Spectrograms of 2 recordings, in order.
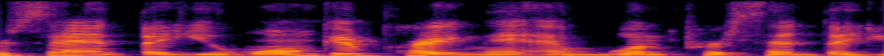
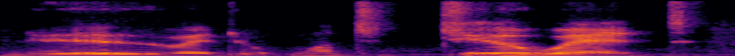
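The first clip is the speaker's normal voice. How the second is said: reluctant whining; 4 semitones lower, 8 dB quieter than usual. Retold or imitated. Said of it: "I hate this fucking class with a passion".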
